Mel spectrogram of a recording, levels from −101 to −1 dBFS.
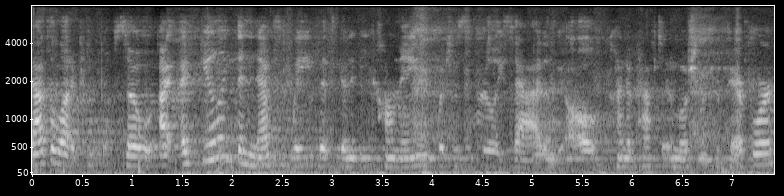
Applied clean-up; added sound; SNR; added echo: none; Breathing; 12 dB; reverberation time 2.3 s.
